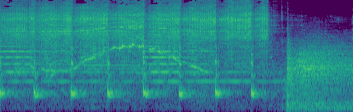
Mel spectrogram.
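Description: Opening of a marching band show: regular clock-like ticks, a little over two a second, each with a short pitched knock, over a held chord and a slow eerie gliding tone that rises and then falls. Near the end the ticking stops and a fuller ensemble sound comes in.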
